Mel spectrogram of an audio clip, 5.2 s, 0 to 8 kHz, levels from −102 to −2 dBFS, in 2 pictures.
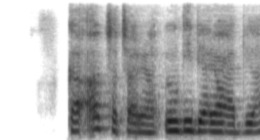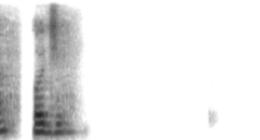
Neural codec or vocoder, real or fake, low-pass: codec, 16 kHz, 1.1 kbps, Voila-Tokenizer; fake; 7.2 kHz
